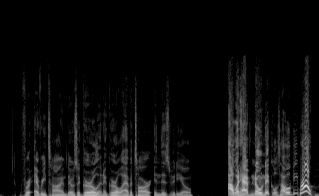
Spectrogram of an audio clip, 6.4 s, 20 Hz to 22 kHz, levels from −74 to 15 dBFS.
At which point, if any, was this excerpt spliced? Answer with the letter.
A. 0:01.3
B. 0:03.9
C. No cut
A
